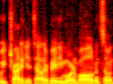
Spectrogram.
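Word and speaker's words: Tyler Badie: need to call him Tyler bedet on the show today I'm pretty sure that's not how it's pronounced but they did make it a little French out there yeah what was that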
